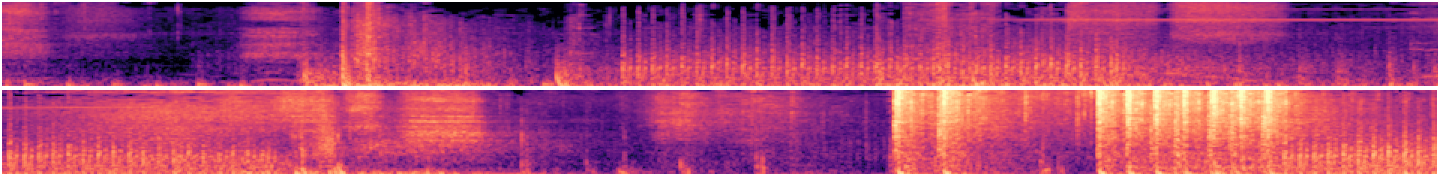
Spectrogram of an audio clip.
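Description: Rapid automatic gunfire from a sentry turret and weapons in a Call of Duty: Black Ops Cold War Hardpoint match, dense loud volleys with thuds, continuing almost throughout and swelling again at the end.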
